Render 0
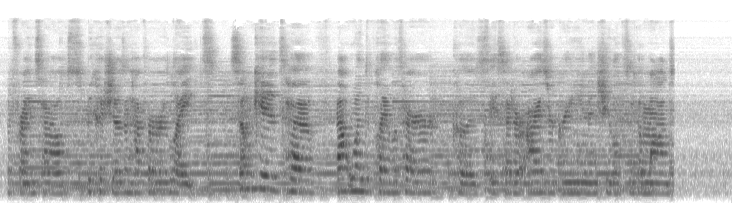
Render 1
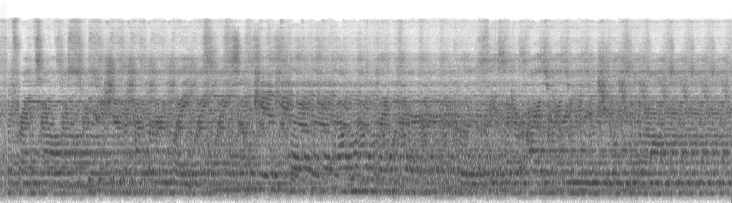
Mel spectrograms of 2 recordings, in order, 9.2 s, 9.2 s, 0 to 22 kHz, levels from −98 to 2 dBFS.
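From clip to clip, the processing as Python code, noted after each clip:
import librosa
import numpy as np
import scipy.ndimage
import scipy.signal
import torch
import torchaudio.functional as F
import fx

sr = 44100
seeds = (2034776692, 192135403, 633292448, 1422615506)

y = fx.echo_alternate(x, sr, ms=129, hz=1100.0, feedback_pct=88, wet_db=-4)
y = fx.env_flatten(y, sr, amount_pct=70)
y = y * librosa.db_to_amplitude(-2.5)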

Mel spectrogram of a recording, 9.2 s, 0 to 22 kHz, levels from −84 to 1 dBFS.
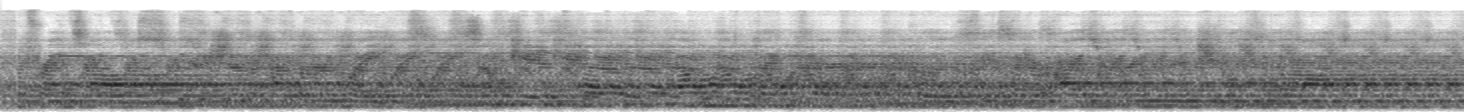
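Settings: y = fx.graphic_eq_31(x, sr, hz=(315, 1000, 12500), db=(7, 10, 6))
y = y * librosa.db_to_amplitude(6.0)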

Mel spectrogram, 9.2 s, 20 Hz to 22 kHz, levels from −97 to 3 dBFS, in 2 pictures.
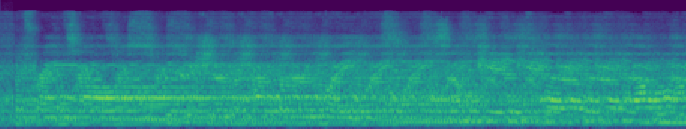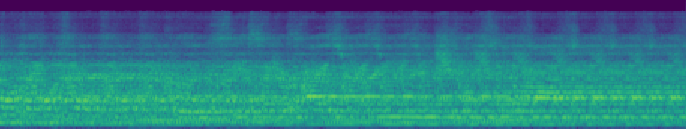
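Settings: y = scipy.signal.sosfilt(scipy.signal.butter(2, 100.0, 'highpass', fs=sr, output='sos'), x)
y = y * librosa.db_to_amplitude(-6.0)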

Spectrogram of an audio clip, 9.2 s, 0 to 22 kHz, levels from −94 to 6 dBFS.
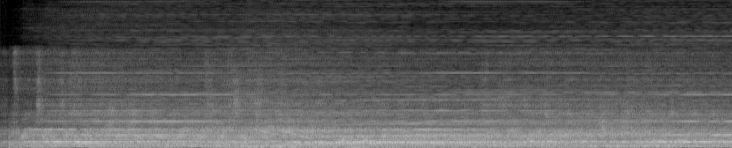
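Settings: y = x + 10.0 ** (-4.5 / 20.0) * np.pad(x, (int(294 * sr / 1000.0), 0))[:len(x)]
y = fx.rev_shimmer(y, sr, seeds[0], rt60_s=3.6, semitones=12, shimmer_db=-8, drr_db=0.0)
y = y * librosa.db_to_amplitude(-3.0)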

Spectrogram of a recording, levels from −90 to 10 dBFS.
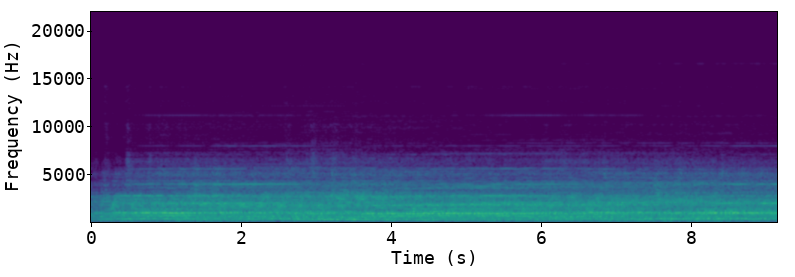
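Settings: y = fx.air_absorb(x, sr, metres=270.0)
y = y * librosa.db_to_amplitude(-1.0)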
